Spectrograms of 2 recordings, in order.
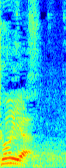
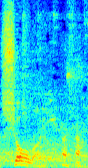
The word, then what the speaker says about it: Cholla: Choya. I keep wanting to say Chola. It's the Choya Chargers.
